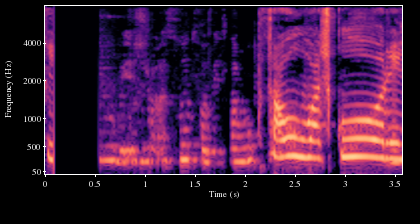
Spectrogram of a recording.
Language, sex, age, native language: Icelandic, male, 9, Icelandic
